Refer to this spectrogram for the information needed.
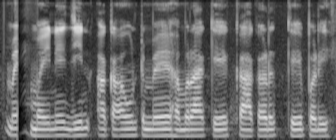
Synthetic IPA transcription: mmɐɦined͡ʒɪnəkaːʊɳʈmẽɦɐmɾakekaːkəɽkepəɽi

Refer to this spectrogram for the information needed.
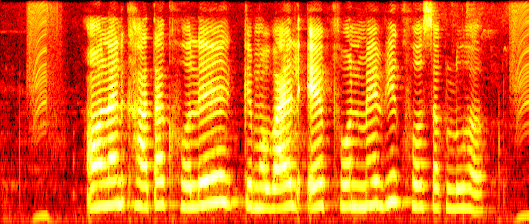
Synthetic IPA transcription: ɔːnlaɪnkʰaːt̪akʰoːlekemoːbaːɪleppʰoːnmebʱikʰolsəkluɦɛ

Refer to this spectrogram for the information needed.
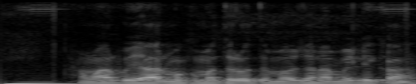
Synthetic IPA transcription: hɐmaːɾbiɦaːɾmʊkʰmənt̪ɾoːd̪imẽɐd͡ʒənamɪlika

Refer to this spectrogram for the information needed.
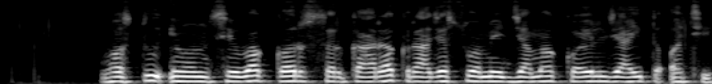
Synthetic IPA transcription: ʋəst̪uʔeənseʋakːəɾsəɾkaːɾəkɾad͡ʒəswəmẽd͡ʒəmakəeld͡ʒaːit̪ət͡ʃʰe

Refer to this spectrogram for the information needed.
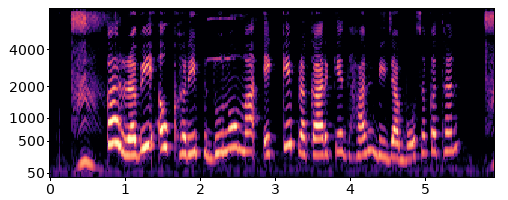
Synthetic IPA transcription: kaɾəbiʔəwkʰəɾipʰd̪unomaʔekːepɾəkaɾked̪ʱanbid͡ʒabosəkət̪ʰɦən

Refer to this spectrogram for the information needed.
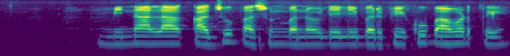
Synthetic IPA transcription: minalakad͡zuːpasuːnbənəʋleliːbəɾfiːkʰuːpaʋəɽt̪e

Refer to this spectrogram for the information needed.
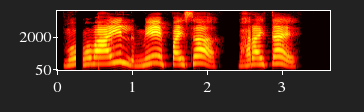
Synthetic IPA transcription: mooβailmepəjsa | bʱəɾəjt̪əj

